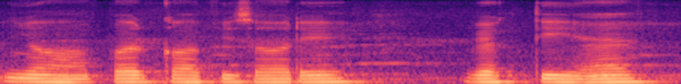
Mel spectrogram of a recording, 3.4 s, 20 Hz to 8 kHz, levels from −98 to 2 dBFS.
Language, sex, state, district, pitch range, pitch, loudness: Hindi, male, Uttar Pradesh, Shamli, 115-120 Hz, 115 Hz, -16 LUFS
